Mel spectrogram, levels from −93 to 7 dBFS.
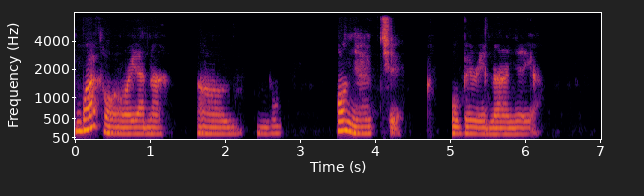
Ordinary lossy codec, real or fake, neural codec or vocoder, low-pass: none; fake; codec, 16 kHz, 4.8 kbps, FACodec; 7.2 kHz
